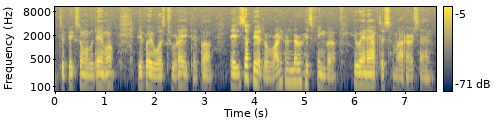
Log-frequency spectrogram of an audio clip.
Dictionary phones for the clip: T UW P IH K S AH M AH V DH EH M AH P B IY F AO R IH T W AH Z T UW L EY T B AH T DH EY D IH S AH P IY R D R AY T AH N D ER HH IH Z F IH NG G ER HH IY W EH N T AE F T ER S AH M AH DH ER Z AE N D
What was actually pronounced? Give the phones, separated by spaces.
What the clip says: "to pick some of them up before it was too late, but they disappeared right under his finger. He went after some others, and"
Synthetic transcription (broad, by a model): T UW P IH K S AH M AH V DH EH M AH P B IY F AO R IH T W AH Z T UW L EY T B AH T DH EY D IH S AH P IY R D R AY T AH N D ER HH IH Z F IH NG G ER HH IY W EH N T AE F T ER S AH M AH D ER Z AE N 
